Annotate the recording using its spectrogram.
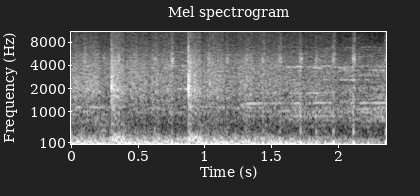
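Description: Live band music with heavy, steady bass and sharp drum-kit hits, and no vocals at this moment.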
